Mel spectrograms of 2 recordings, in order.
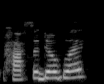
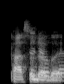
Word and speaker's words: Paso Doble: But I always think of, is it Paso Doble? Is that how you say it? – Yeah. – Paso Doble.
